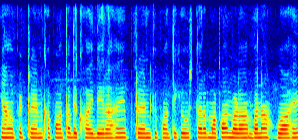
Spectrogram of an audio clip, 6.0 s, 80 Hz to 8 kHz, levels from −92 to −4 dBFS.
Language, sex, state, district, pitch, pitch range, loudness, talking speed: Hindi, female, Chhattisgarh, Korba, 245 Hz, 240-250 Hz, -17 LUFS, 200 wpm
